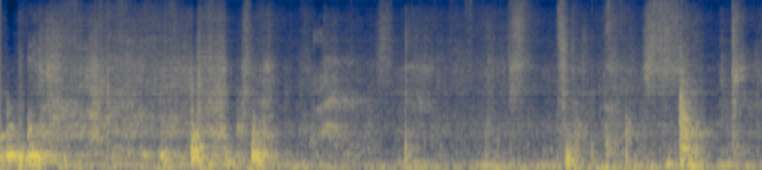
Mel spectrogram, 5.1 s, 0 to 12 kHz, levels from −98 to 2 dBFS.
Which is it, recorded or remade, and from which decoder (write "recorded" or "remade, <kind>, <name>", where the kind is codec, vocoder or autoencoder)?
remade, codec, HILCodec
